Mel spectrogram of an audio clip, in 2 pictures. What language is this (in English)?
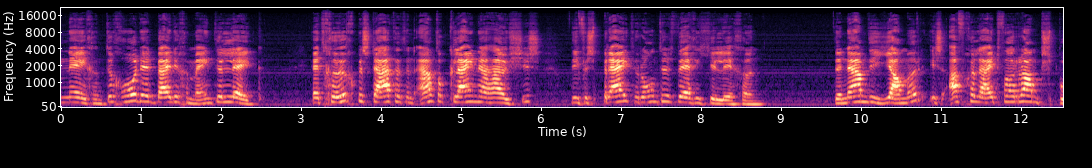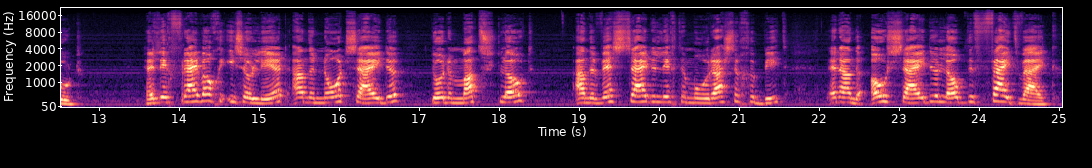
Dutch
